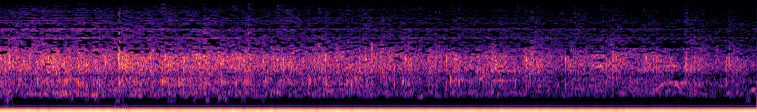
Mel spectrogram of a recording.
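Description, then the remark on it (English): A crowd applauds steadily, a dense wash of many hands clapping at an even, sustained loudness for several seconds with no voices standing out. “So, with a big round of applause, you're dismissed.”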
